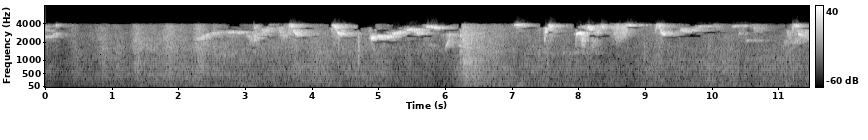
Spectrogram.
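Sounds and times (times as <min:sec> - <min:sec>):
Oriental magpie-robin whistled phrases: 0:00.0 - 0:00.4, 0:02.3 - 0:06.2, 0:07.0 - 0:11.4.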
